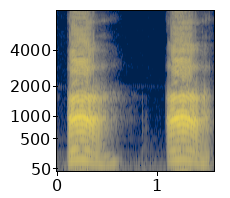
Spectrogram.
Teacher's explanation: tertahan suara tertahan nafas kita ya jahar itu tertahan nafas sehingga tidak boleh ketika melafalkan Hamzah ada nafas yang dikeluarkan a a itu tertahannya maka dinamakan jahar Kemudian yang kedua itu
